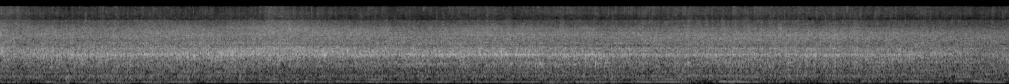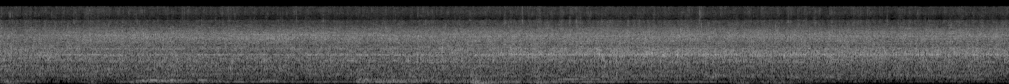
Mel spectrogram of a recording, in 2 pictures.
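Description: Marinated pork chops sizzling steadily in hot oil in a skillet, the oil bubbling around the meat.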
